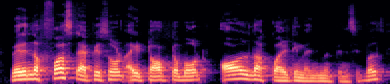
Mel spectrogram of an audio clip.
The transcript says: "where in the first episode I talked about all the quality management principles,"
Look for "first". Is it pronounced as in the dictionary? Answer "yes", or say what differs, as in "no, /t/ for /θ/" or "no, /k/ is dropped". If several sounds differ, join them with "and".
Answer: yes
